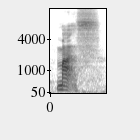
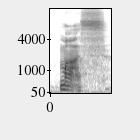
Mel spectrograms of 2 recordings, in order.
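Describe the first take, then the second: First: The word ends with a released s sound. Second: The same.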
